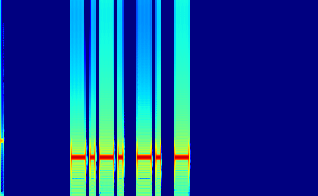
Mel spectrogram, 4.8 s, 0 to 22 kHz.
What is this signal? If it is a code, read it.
Morse code, heard as a keyed tone, about 17 wpm, 700 Hz. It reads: CNT
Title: USA Call Sign Postfixes - 3 Letters 17wpm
